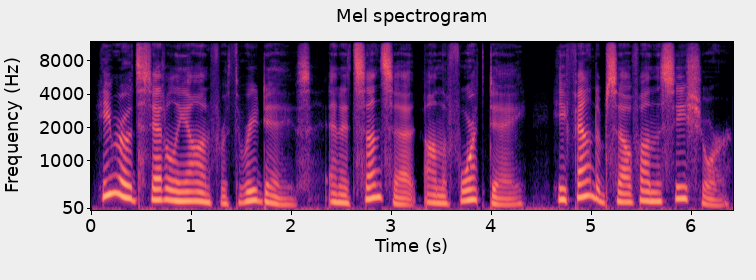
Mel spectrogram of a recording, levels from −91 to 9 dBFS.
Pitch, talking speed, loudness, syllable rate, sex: 180 Hz, 185 wpm, -16 LUFS, 4.3 syllables/s, female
